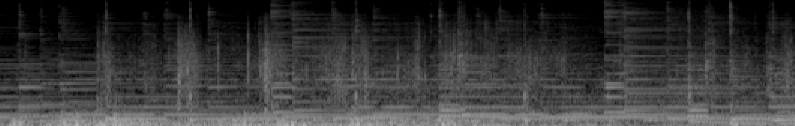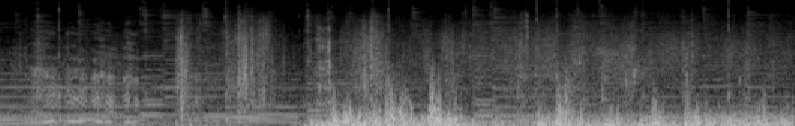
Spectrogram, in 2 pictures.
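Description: Background music with sustained notes. About seven seconds in, a vehicle passes close by on a gravel road with a sudden loud rush of tyre and engine noise that lasts to the end.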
